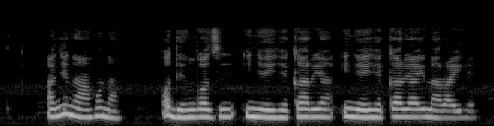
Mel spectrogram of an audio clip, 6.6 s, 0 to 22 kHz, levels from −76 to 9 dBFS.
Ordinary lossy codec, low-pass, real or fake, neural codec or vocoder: AAC, 48 kbps; 9.9 kHz; real; none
